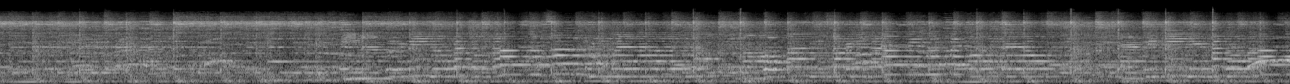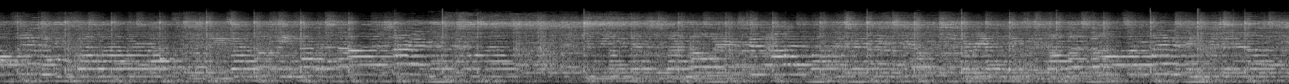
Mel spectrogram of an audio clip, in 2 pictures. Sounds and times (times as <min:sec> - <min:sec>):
Music: 0:00.0 - 0:25.7.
